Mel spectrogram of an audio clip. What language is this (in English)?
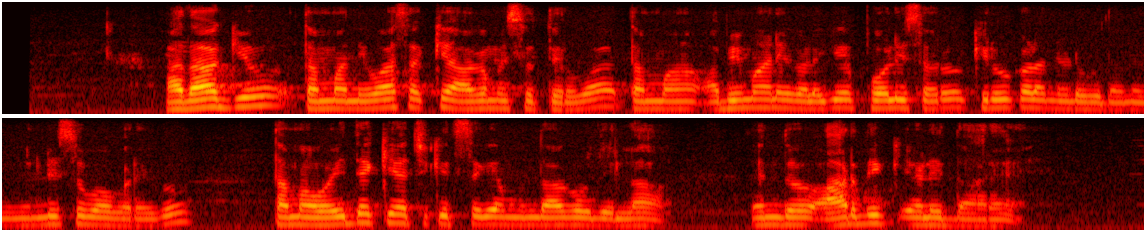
Kannada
